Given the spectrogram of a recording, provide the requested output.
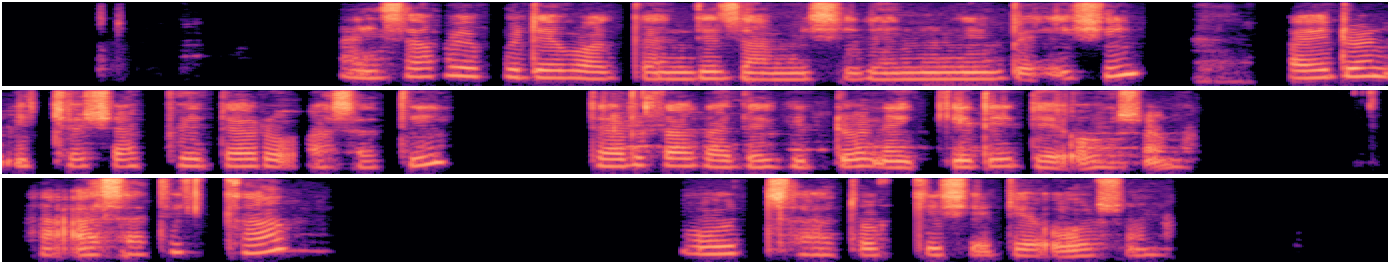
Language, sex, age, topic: Gamo, female, 18-24, agriculture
